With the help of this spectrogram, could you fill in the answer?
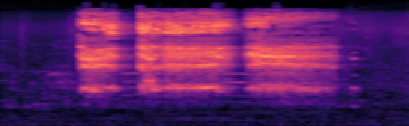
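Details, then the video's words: A rooster gives a loud, harsh crow in three strained bursts over about two seconds, the middle part longest, with a quiet background. "Amazing Cock Making Noise and Sounds"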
